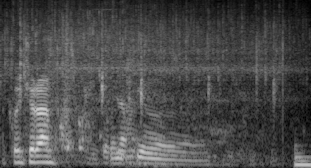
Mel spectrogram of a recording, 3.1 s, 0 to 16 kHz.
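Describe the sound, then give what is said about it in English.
Water pours steadily over a rock, used by a man as a shower, a continuous splash, while his voice makes drawn-out wordless sounds over it. “At a bare minimum, it's the first shower I've had in 3 days.”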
